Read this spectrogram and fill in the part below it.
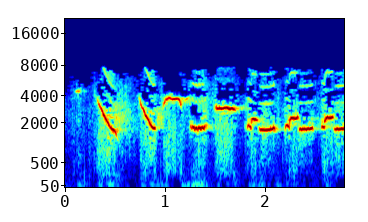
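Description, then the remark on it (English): A person whistles a lively birdlike twitter, with quick downward-sliding chirps giving way to a run of short, bright warbled notes, loud with no talking. “I whistle and twitter and sing like a bird.”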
